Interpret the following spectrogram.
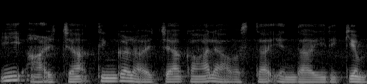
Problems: low volume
